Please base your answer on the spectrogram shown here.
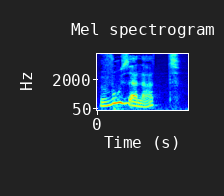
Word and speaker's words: vous allâtes: Vous allâtes, same thing, la liaison. So final S here and final S here is not pronounced.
